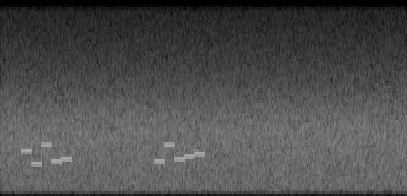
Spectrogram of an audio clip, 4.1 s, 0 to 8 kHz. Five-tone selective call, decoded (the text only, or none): 94456 55678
